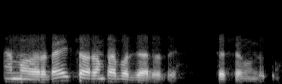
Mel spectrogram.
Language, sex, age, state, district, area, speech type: Odia, male, 60+, Odisha, Bhadrak, rural, conversation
